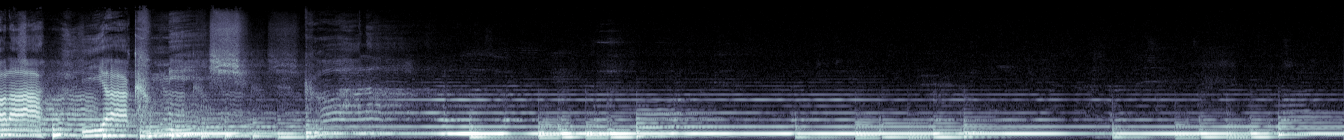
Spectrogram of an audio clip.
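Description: A trombone plays a solo of sustained, low brassy notes moving melodically, loud and close, after a busier opening passage with other instruments.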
